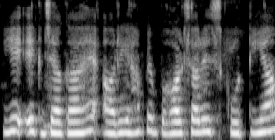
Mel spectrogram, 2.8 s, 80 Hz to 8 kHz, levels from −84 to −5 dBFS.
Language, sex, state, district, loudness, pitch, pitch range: Hindi, female, Haryana, Charkhi Dadri, -15 LUFS, 245 Hz, 235-265 Hz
